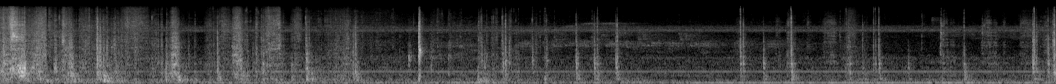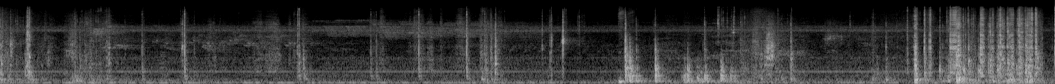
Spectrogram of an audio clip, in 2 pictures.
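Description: Cardboard template sheets being shifted, pressed and slid against the ribs and floor of an aluminum jon boat: irregular rustling, scraping and light knocks. The handling is busiest at the start and again in two louder bouts near the end.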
